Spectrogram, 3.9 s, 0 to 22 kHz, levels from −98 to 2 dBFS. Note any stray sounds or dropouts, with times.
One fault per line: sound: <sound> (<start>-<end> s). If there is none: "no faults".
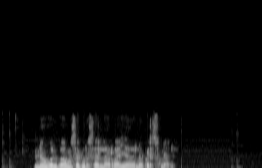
no faults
